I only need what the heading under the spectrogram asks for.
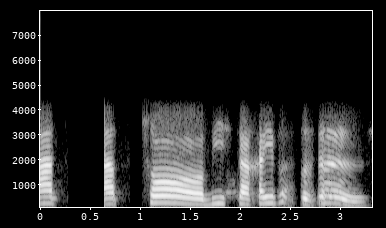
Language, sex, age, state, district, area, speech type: Bodo, female, 60+, Assam, Baksa, rural, conversation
